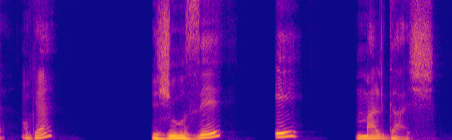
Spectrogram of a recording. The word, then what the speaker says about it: malgache: José est malgache. Mal. You know, like when you say mal à l'aise, mal, this L, you pronounce it malgache. You don't say magache, no.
